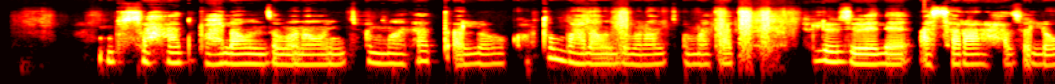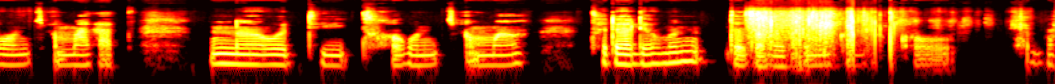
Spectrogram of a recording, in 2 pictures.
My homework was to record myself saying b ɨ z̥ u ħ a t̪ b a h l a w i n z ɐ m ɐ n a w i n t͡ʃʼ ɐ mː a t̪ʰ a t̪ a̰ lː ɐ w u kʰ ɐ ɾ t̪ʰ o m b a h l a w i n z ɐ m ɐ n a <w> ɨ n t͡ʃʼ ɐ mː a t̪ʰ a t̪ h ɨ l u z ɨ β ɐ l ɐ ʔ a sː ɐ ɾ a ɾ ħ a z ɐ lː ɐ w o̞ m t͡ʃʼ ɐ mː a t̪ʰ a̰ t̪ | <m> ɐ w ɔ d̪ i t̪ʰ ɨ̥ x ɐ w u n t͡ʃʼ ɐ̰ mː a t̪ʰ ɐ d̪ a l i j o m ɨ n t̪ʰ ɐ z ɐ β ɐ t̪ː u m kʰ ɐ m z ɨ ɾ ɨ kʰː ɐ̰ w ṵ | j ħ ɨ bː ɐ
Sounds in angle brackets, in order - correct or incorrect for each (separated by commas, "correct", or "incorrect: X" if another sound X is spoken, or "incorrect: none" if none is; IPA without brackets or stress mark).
correct, incorrect: n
